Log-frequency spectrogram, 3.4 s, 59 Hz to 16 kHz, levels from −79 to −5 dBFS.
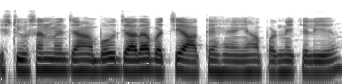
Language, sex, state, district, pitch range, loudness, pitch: Hindi, male, Chhattisgarh, Kabirdham, 135-150 Hz, -14 LUFS, 145 Hz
